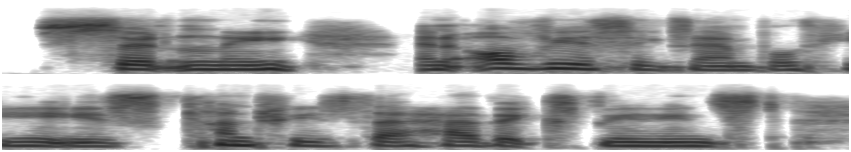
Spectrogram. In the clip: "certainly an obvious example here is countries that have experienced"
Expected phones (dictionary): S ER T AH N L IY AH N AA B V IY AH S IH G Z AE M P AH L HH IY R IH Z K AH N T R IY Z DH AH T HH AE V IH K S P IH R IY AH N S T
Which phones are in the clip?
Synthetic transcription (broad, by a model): S ER T N L IY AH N AA B V IY AH S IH G Z AE M P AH L HH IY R IH Z K AH N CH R IY Z DH AH T HH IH V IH K S P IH R IY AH N S T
